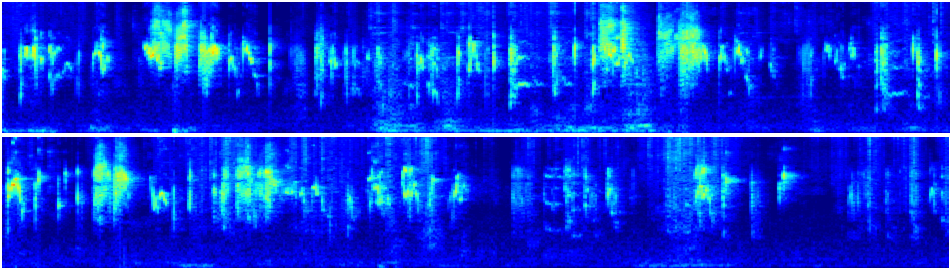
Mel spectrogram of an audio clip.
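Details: Steady chatter from pet budgies: fast, overlapping chirps and buzzy warbles carry on for the whole stretch, with occasional faint low knocks underneath.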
